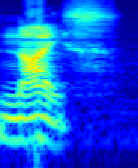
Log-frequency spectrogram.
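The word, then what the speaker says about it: gneiss: looking at is called nice when you look at nice is there a silent letter that's right the g is silent so when we're looking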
